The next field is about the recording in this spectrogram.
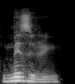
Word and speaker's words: Missouri: The first thing we see is a gas station in Missouri uh, without gas and without power. Back then, uh, because of my accent, I pronounced the name as Misery, which I still do, but because of my experience there, it's miserable.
